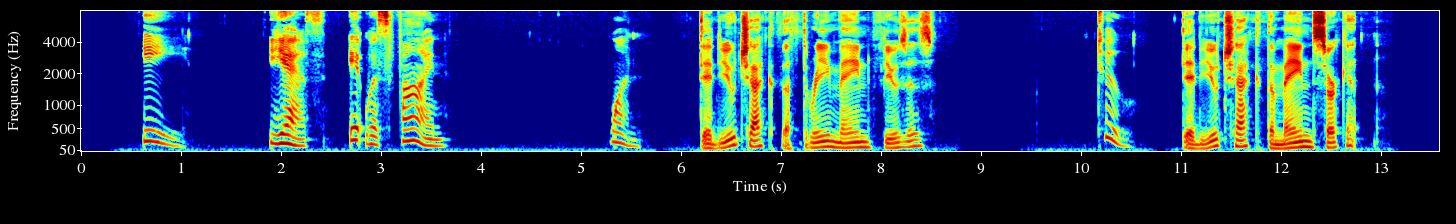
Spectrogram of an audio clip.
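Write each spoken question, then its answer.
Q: Yes, it was fine.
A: 2: Did you check the main circuit?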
